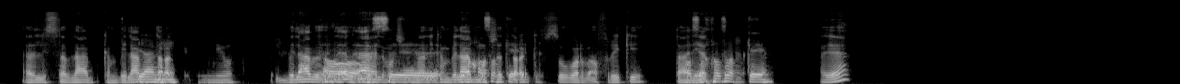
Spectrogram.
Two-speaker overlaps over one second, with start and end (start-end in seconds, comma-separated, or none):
3.2-5.3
